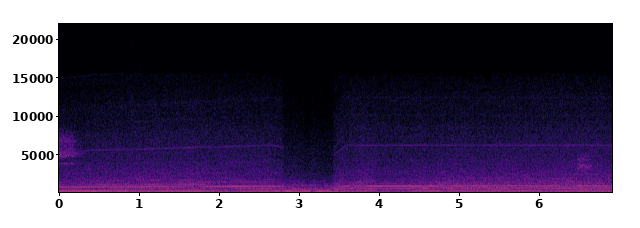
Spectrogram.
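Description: Race car engine in Forza Motorsport 4 revs hard during a drift, a loud sustained whine that dips briefly as the car slides, then climbs back up.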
